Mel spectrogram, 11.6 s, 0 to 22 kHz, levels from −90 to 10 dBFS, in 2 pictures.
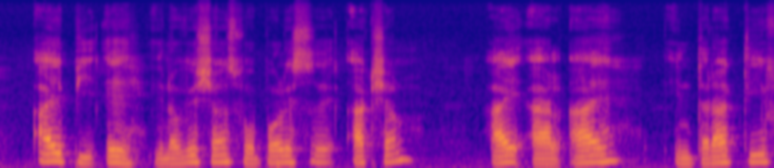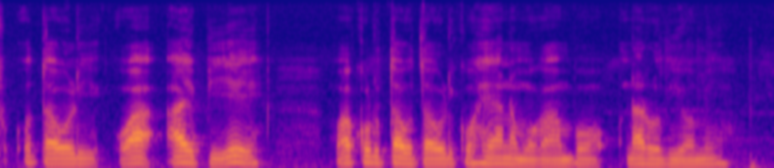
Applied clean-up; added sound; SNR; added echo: none; none; none; none.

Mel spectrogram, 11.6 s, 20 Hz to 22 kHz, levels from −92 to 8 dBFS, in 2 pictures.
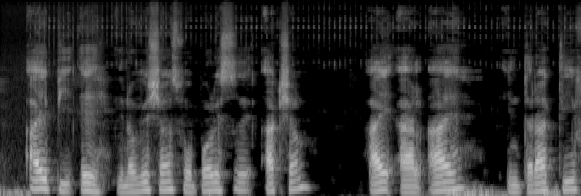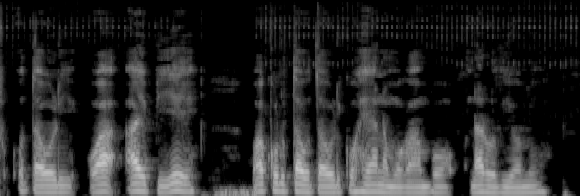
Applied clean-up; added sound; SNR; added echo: classical method Wiener filter.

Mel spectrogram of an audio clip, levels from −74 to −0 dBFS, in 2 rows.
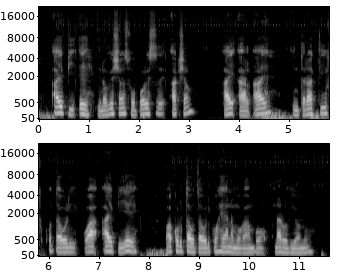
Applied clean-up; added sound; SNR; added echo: classical method log-MMSE.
